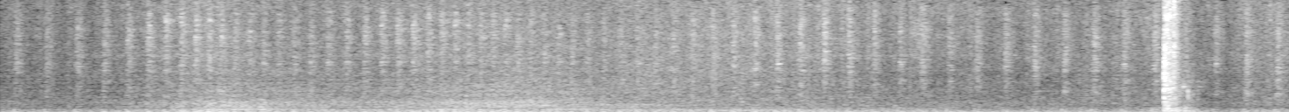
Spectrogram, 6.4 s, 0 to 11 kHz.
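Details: 2003 Range Rover L322 4.4 V8 on LPG, code P1301 multiple misfire plus cam sensor bank 1 and thermostat faults: lumpy, pulsing low idle with a faint rattle; misfire with unidentified noise, cause unconfirmed.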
